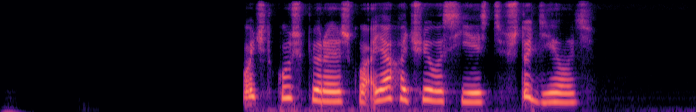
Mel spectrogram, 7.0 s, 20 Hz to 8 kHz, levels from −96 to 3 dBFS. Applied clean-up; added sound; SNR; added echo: neural mask model DeepFilterNet 3.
